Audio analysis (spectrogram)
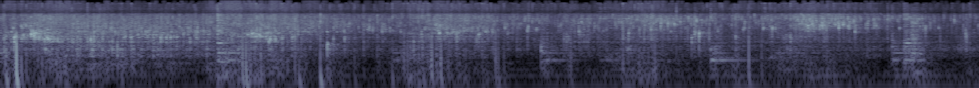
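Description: Mushrooms for a chilli mushroom dish fry in hot oil in a pan, a steady, dense sizzle and crackle that runs loud and unbroken throughout, with no talking.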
